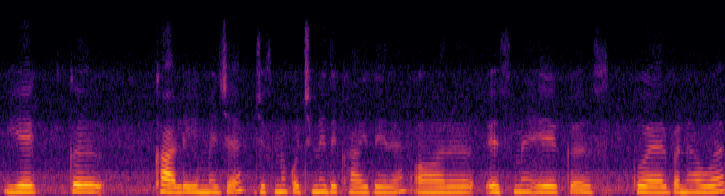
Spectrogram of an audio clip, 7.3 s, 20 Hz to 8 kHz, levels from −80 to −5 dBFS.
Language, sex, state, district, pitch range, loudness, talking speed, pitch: Hindi, female, Uttar Pradesh, Jyotiba Phule Nagar, 230-245 Hz, -25 LUFS, 155 wpm, 240 Hz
